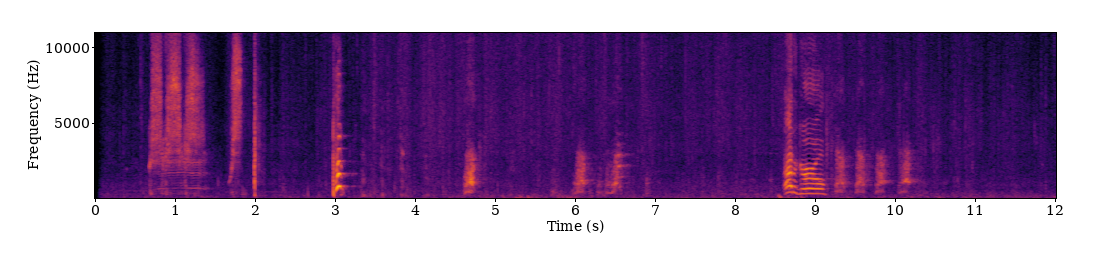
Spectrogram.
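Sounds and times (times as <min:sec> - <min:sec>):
dog barking: 0:03.0 - 0:03.4, 0:04.6 - 0:04.9, 0:06.0 - 0:06.8, 0:09.2 - 0:10.4.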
